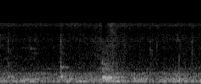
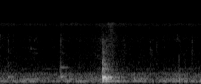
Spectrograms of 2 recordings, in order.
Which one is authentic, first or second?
second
